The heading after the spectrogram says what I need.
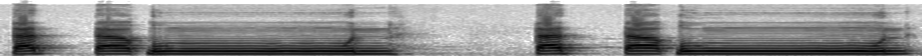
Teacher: بالکل باریک، یہ طا نہیں لگنا چاہیے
